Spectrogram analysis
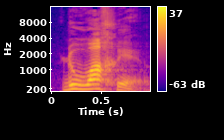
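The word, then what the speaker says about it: רוח: 여기서 내 신, 내 영, 이게 다 르와흐예요. 르와. 흐자는 원래 발음 안 하니까. 르와흐.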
